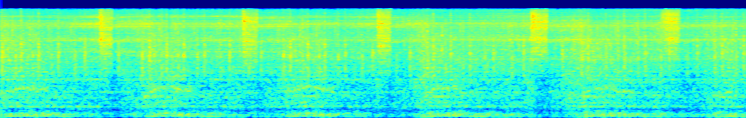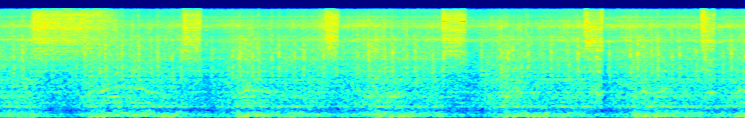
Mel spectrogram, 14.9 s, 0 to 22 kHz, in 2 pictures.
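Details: 1972 Ford F100, unrun over 10 years, 1408 carburetor overflowing with stuck floats: lumpy, uneven V8 idle with irregular stumbles about every second; rough running, needs a new carburetor.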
